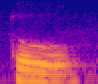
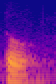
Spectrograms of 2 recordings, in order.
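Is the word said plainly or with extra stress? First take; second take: stressed; plain. First: The vowel is said with extra stress. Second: The vowel is said plainly, without extra stress. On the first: It means you, the subject. "you have to give a little bit of stress on that particular letter" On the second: It means your, a possessive. "without accent, it will be simply tu"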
